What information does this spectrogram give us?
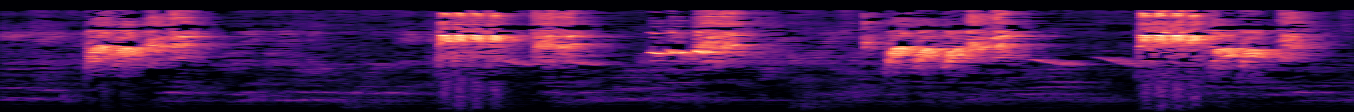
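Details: Energetic song of a sooty-headed bulbul spreading its tail: strong harsh, chattering phrases mixed with high sharp whistles, delivered in bursts roughly every one and a half to two seconds over faint background twitter.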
